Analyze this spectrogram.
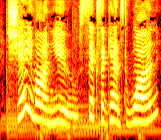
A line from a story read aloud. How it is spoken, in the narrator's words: yelled Pippi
